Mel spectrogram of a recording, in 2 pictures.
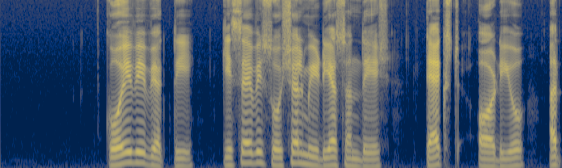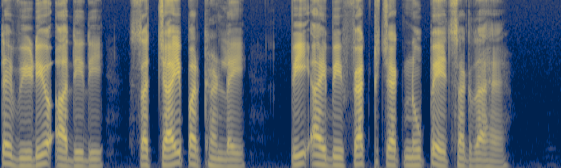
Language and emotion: Punjabi, neutral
